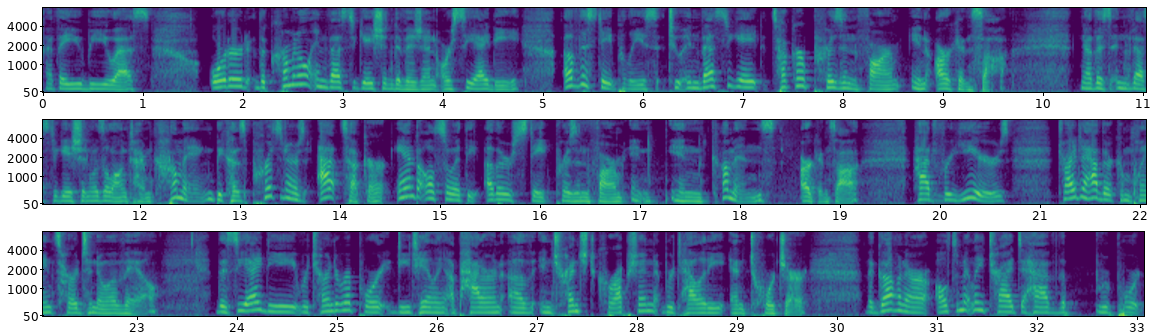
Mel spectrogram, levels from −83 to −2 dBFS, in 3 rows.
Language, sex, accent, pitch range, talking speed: English, female, American, 155-205 Hz, 140 wpm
